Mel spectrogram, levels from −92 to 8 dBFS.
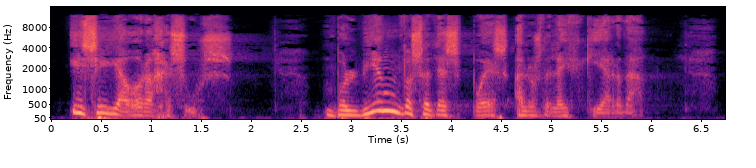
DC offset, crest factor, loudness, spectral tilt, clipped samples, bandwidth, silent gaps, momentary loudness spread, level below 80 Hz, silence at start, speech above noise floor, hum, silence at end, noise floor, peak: under 0.1%; 18 dB; -17 LUFS; -3 dB/octave; under 0.1%; 12.5 kHz; none; 14 LU; -34 dBFS; 0.2 s; 34 dB; none; 0.8 s; -52 dBFS; -2 dBFS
